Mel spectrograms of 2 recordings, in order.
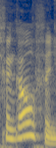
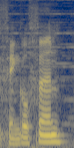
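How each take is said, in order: First: The stress is on the middle syllable. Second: The stress is not on the middle syllable. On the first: The speaker calls it right. "You put the accent on the second to last syllable" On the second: The speaker calls it wrong. "he's always saying Fingolfin"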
